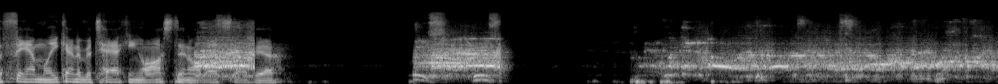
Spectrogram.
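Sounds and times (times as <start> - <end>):
speech: 0.0 - 2.9, 4.1 - 5.1
wrestling arena crowd cheering: 1.9 - 2.6, 4.1 - 5.2, 6.3 - 9.9.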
